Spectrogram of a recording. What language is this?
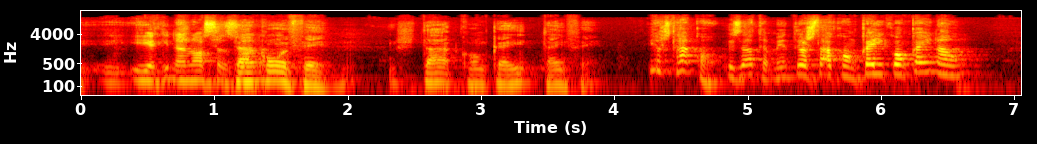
Portuguese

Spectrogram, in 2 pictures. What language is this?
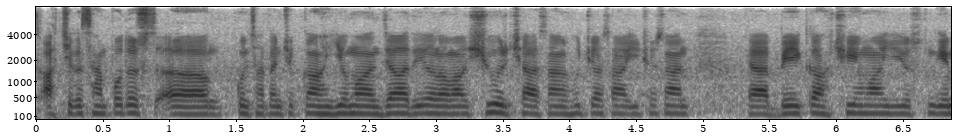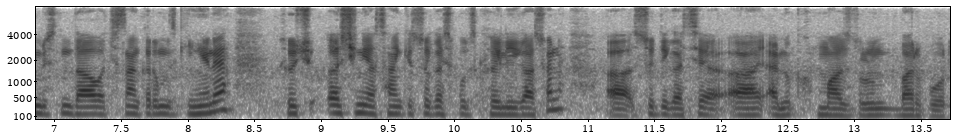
Kashmiri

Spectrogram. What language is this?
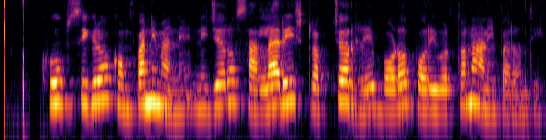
Odia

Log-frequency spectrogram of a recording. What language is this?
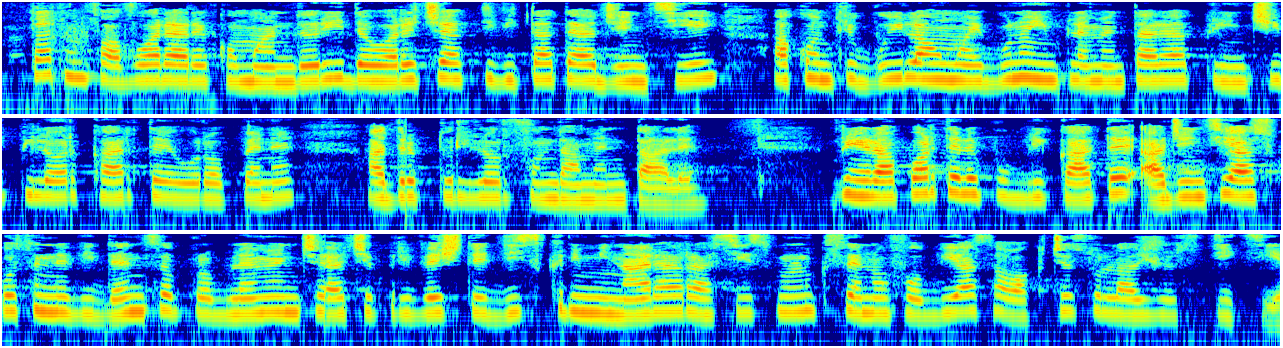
Romanian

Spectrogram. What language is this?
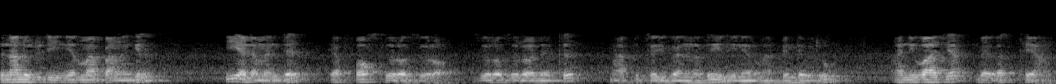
Malayalam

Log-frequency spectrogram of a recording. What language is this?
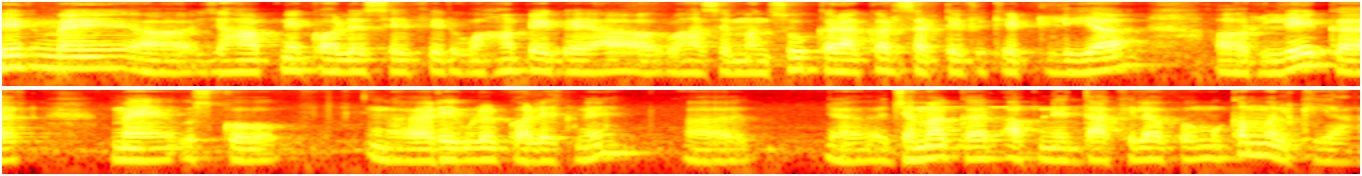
Urdu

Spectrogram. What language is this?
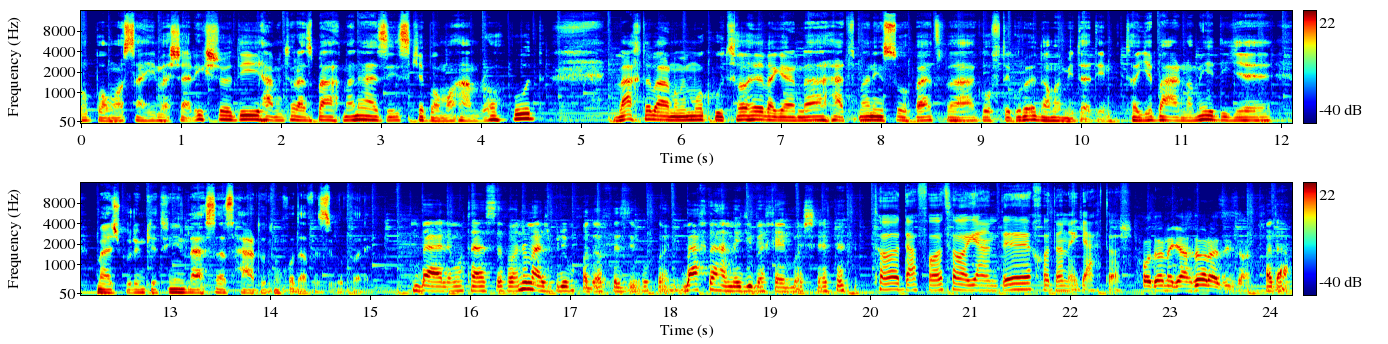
Persian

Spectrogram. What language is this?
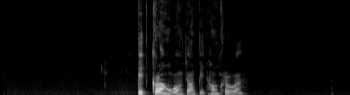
Thai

